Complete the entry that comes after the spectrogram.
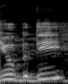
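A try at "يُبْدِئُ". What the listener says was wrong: जो मैंने लफ्ज़ पढ़ा ना युबदी उ, इसका या नहीं पढ़ेंगे, हमज़ा पढ़ेंगे, ठीक है।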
